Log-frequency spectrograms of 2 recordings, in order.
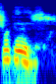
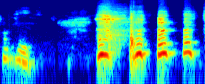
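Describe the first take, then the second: First: Said in the usual way. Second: Slow, high, stretched out in disbelief; drawn-out amazement. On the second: Real, not acted. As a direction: stretch it out, half laughing in disbelief.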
